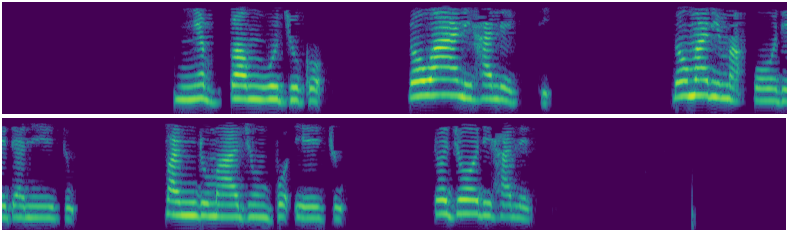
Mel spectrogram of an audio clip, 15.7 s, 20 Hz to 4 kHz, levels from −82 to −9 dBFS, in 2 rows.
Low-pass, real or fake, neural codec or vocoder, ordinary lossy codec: 3.6 kHz; fake; codec, 16 kHz in and 24 kHz out, 1 kbps, XY-Tokenizer; MP3, 16 kbps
